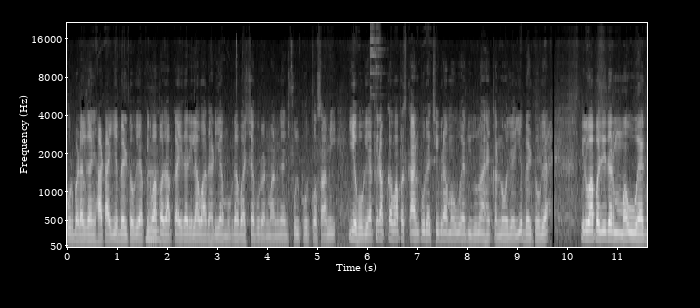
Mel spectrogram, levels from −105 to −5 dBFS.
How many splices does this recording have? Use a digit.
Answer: 0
